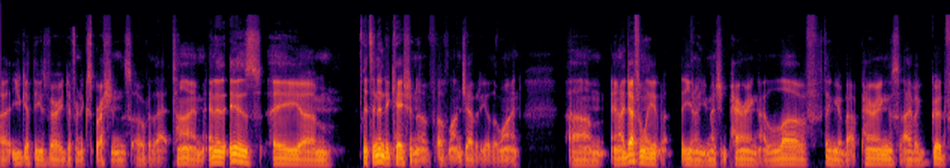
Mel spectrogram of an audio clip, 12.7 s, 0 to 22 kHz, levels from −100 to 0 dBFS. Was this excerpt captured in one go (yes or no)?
yes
